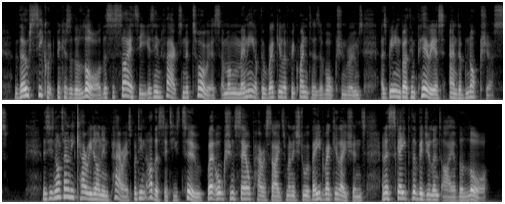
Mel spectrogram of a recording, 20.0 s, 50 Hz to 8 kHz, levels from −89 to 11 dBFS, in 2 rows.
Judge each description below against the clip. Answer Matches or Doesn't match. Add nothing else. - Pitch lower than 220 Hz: Matches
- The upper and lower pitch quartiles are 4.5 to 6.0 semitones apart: Matches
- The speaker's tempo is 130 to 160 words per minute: Doesn't match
